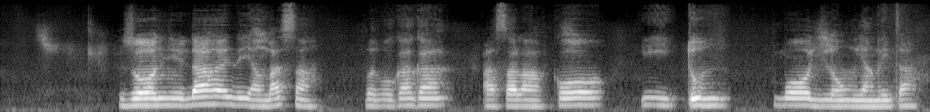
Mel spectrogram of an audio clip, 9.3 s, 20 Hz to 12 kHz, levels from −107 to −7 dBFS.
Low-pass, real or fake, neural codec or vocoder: 10.8 kHz; fake; codec, 16 kHz in and 24 kHz out, 0.9 kbps, LongCat-Audio-Codec, fine tuned four codebook decoder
